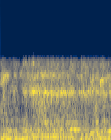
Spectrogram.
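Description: Live amplified music through a PA system: a man singing into a handheld microphone over a backing track, with held notes and a steady bass.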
